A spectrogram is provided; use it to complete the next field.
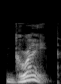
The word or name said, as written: gripe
